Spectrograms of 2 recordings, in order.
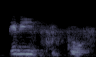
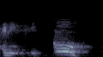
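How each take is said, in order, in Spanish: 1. El acento está en la primera sílaba. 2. El acento está en la última sílaba. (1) "Crítico sí lleva el acento en la I" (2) "Lleva en la O"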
